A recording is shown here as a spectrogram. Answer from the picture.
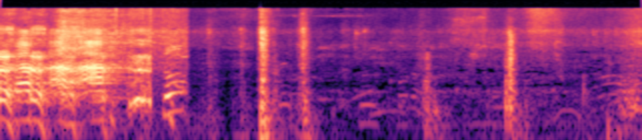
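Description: Men talking, then a sharp knock about one and a half seconds in, followed by a few lighter clicks and knocks inside a car cabin, as a passenger climbs into the front seat.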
